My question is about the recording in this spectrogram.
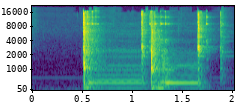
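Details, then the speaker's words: AC Delco 10MT starter (Chevy) bench-tested during rebuild with solenoid engaging the Bendix: short low electrical hum with a faint clunk at each power-up but no spin; shaft has excessive play, bushing bad, something seized inside, probably brushes or rear bushing (suspected). "you can hear it's making noise, but it's not spinning. And that shaft is actually moving a whole lot. So I know that this bushing is bad, and there's something seized up on the inside of this."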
